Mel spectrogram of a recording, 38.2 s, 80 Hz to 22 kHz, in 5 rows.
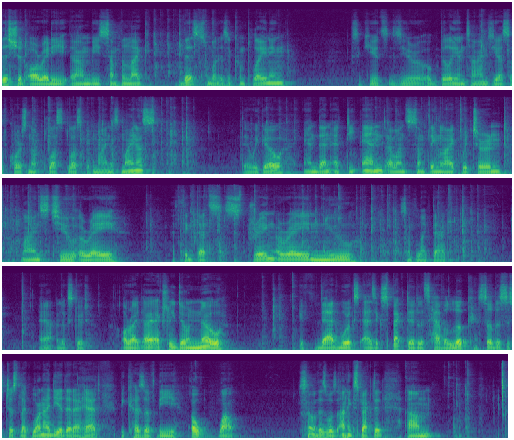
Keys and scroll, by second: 0.1 k, 2.0 k, 2.2 k, 2.9 alt+Return, 7.0 Escape, 7.8-15.9 typing, 16.1 Return, 17.6-22.4 typing, 26.8 shift+F10, 37.3 shift+Escape.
